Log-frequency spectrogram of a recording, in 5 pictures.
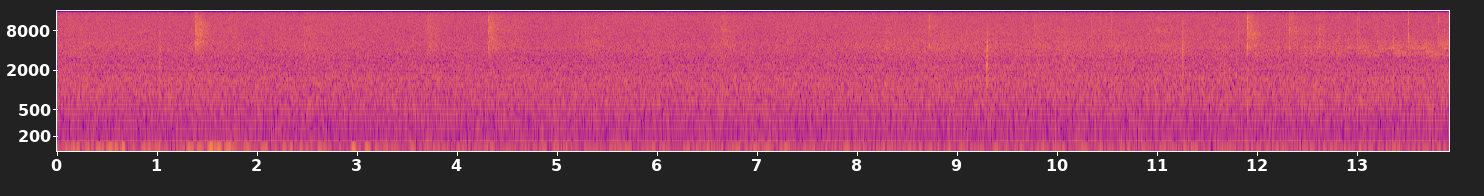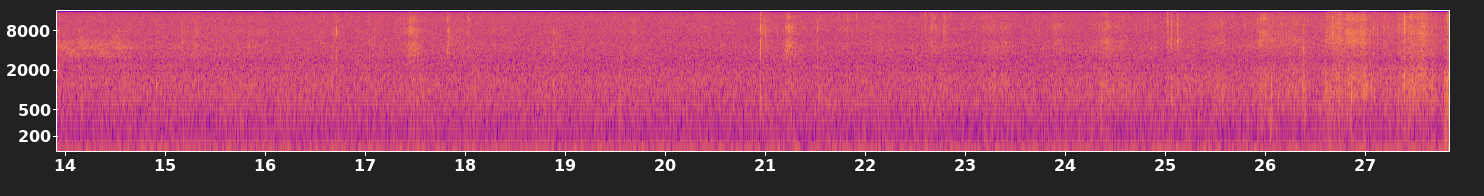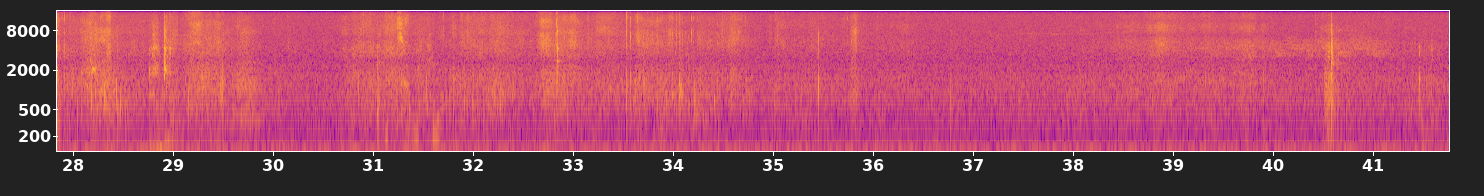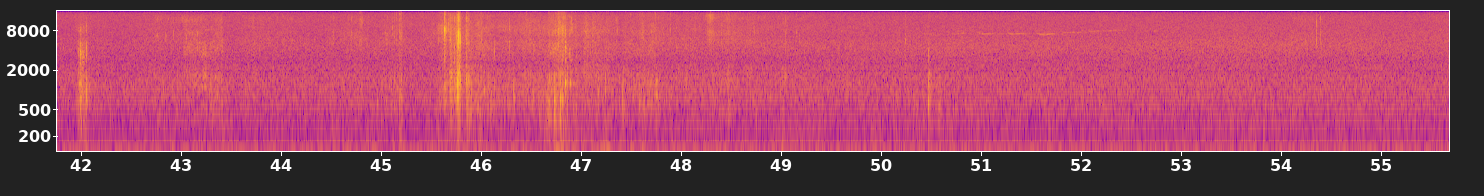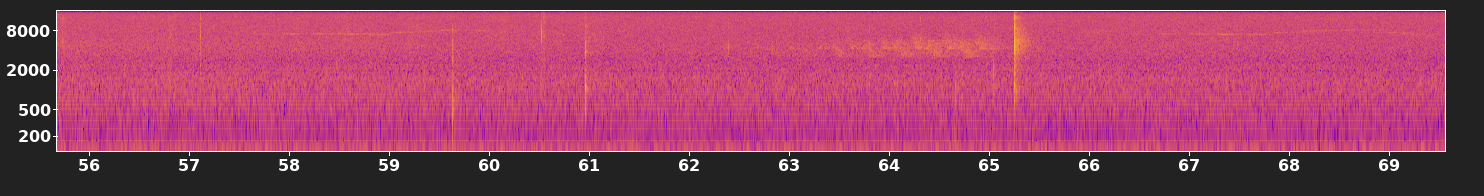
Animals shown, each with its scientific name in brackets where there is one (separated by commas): Golden-crowned Kinglet (Regulus satrapa), Ovenbird (Seiurus aurocapilla)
